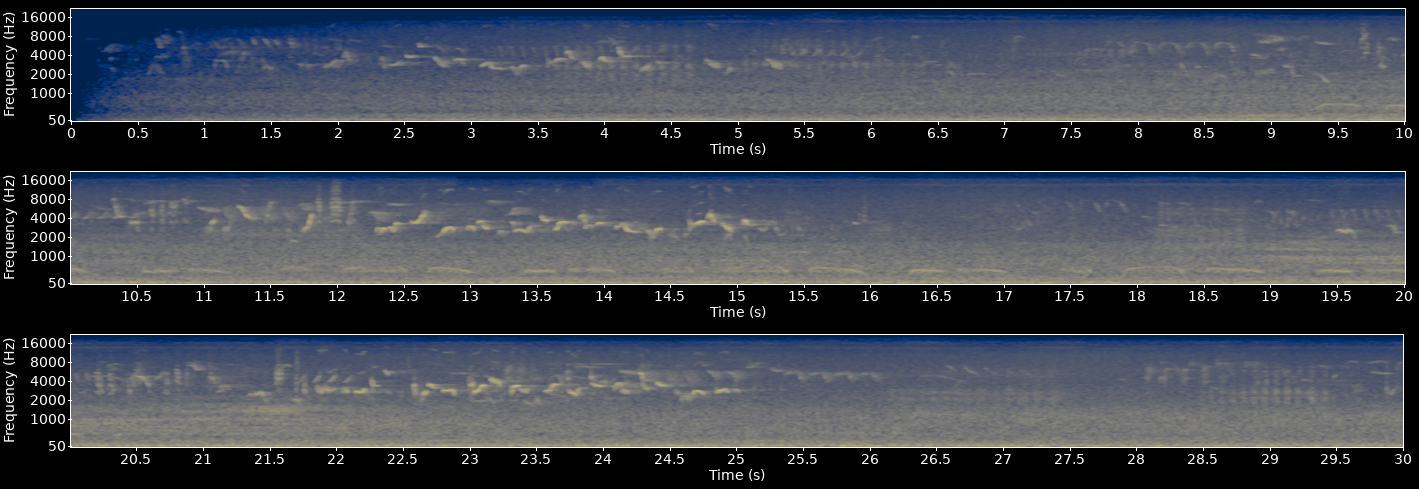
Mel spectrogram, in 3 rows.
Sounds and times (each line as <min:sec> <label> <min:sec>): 0:00.0 wind 0:30.0
0:07.6 birds 0:30.0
